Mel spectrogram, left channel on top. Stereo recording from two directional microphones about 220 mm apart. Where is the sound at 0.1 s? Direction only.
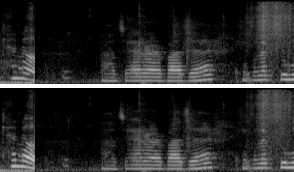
30° right (ahead or behind).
